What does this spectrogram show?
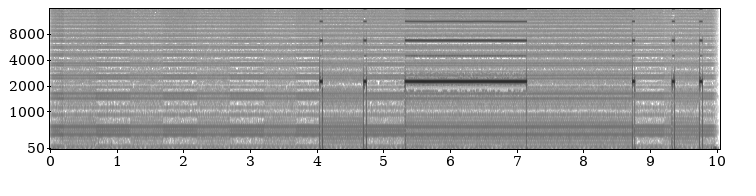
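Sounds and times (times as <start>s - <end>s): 
electromagnetic noise: 2.6s - 10.0s.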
